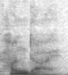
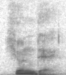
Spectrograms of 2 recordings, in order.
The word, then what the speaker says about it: Hyundai: We pronounce it Hyundai. I say it's Hyundai. If you are from Korea, it's Hyundai. And I'm sure I botched each one of those accents.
